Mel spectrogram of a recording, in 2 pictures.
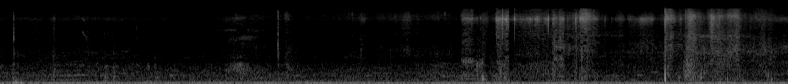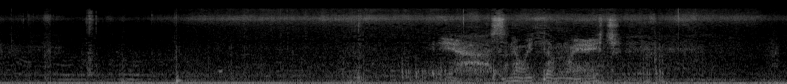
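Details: Honey bees being fed energy cakes on 29 January in super pleasant weather: a continuous low buzzing hum with scattered clicks and rustling handling noises, growing busier and louder in the second half.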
